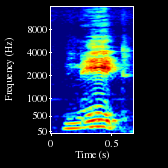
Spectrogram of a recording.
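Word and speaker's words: knot: तो ऐसे शब्दों में के अपना क्या रहता है? साइलेंट रहता है।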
